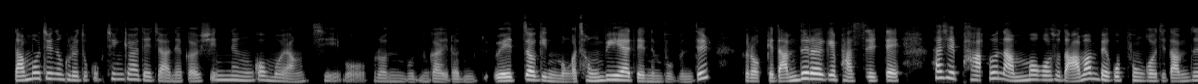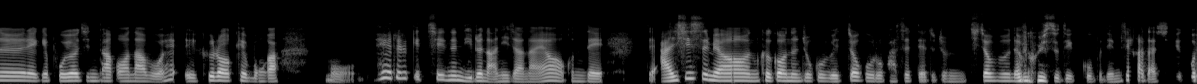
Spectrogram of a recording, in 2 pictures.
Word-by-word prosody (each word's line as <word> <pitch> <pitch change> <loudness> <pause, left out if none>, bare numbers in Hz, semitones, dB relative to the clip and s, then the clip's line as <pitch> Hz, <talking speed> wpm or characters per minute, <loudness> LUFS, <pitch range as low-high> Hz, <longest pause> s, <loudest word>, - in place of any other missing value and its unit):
나머지는 255 +5 +2
그래도 195 -4 -4
꼭 205 - -14
챙겨야 240 -2 -3
되지 185 -4 -3
않을까요. 145 +1 -4
씻는 200 +1 -4
거 200 +1 -2
뭐 165 -3 -5
양치 130 +6 -10
뭐 - - -11
그런 140 -4 -10
뭔가 130 +2 -7
이런 125 - -8 0.2
외적인 175 +1 +4
뭔가 130 -1 -3
정비해야 190 +3 +4
되는 140 -6 -3
부분들. 125 - -1 0.3
그렇게 155 -1 -1
남들에게 220 - +7
봤을 175 -2 -2
때 180 -1 +4 0.3
사실 300 -2 +4
밥은 240 +6 +2
안 180 +1 +4
먹어서 210 -2 +1
나만 250 +4 +5
배고픈 185 -3 0
거지 165 -1 -2
남들에게 170 +1 +1
보여진다거나 165 -3 -1
뭐 125 -2 -5
해 - - -6
예 150 - -5
그렇게 175 0 +2
뭔가 145 -1 -2 0.5
뭐 - - -10 0.3
해를 290 0 -1
끼치는 205 -7 -4
일은 165 +1 0
아니잖아요. 145 +5 -3
근데 140 -3 -4 0.4
인제 - - -6
안 160 +3 +4
씻으면 175 -10 +2
그거는 170 -2 +2
쪼금 155 -1 -6
외적으로 150 0 -2
봤을 150 +2 -10
때도 - - -8
좀 135 -1 -14
지저분해 165 -2 0
보일 175 +1 +3
수도 150 -2 -8
있고 130 0 -10
뭐 - - -17
냄새가 135 +12 -6
날 - - -4
수도 - - -17
있고 - - -4
170 Hz, 355 characters per minute, -23 LUFS, 150-200 Hz, 0.5 s, 남들에게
